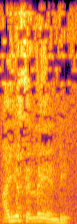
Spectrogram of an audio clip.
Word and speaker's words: island: don't speak for example isla nd do you say island thailand s is silent fine we have been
